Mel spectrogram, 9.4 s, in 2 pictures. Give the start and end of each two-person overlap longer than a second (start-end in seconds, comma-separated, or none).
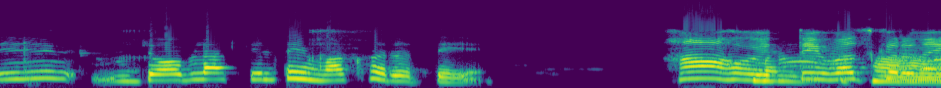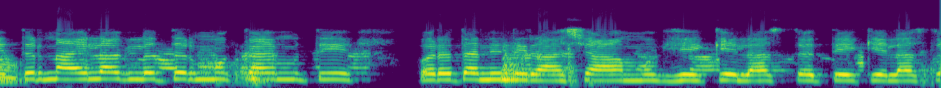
none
